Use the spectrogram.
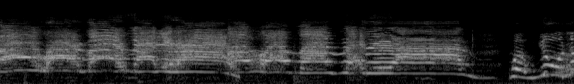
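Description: A loud, shrill scream held for several seconds with brief breaks, followed by a short burst of excited voices.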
